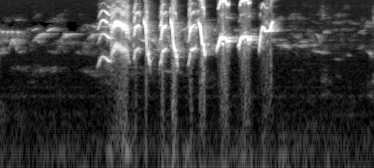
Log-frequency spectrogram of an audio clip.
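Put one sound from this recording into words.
A songbird gives a loud burst of rapid, harsh calls.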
